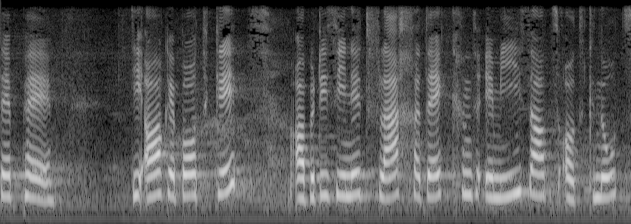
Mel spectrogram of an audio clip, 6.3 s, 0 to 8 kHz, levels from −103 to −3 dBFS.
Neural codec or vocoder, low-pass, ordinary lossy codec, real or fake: none; 7.2 kHz; none; real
